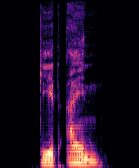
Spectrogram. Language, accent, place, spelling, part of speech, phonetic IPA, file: German, Germany, Berlin, geht ein, verb, [ˌɡeːt ˈaɪ̯n], De-geht ein.ogg
- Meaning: inflection of eingehen: 1. third-person singular present 2. second-person plural present 3. plural imperative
